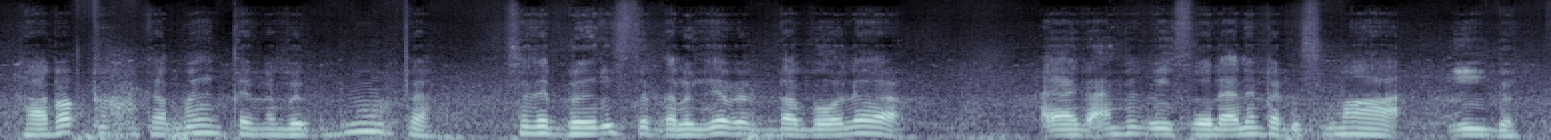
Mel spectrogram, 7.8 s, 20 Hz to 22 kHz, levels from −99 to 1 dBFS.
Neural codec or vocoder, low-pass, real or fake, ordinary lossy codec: codec, 44.1 kHz, 1.7 kbps, Pupu-Codec; none; fake; none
